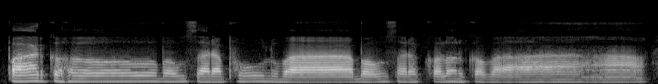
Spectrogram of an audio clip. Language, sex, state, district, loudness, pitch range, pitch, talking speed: Bhojpuri, male, Uttar Pradesh, Gorakhpur, -21 LUFS, 115-135 Hz, 125 Hz, 120 wpm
